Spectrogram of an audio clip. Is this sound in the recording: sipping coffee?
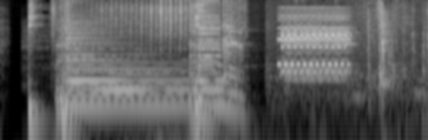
no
